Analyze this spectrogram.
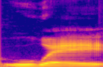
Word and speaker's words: wu wei: terms i think we'll need to know so ooway is w-u-w-e-i okay and then duh is just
